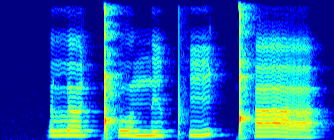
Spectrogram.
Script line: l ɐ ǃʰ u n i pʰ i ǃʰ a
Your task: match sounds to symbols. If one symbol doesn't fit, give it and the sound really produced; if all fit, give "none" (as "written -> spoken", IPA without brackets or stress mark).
u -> o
